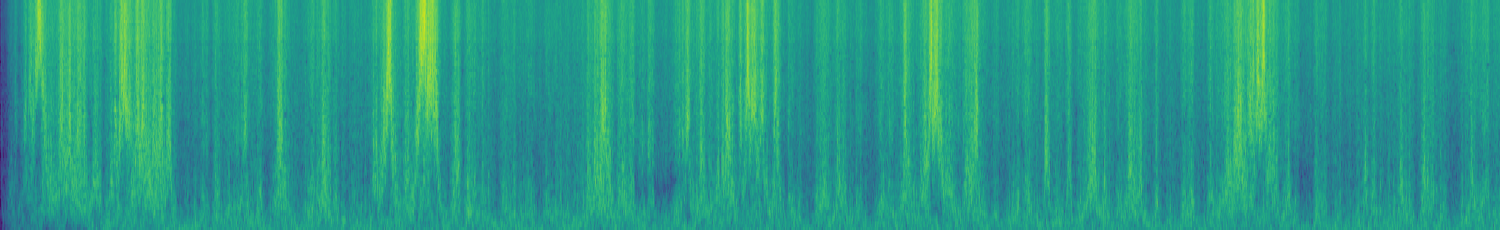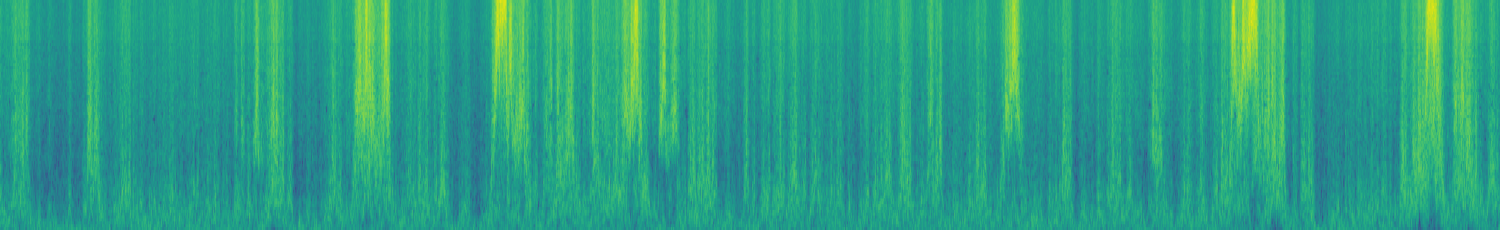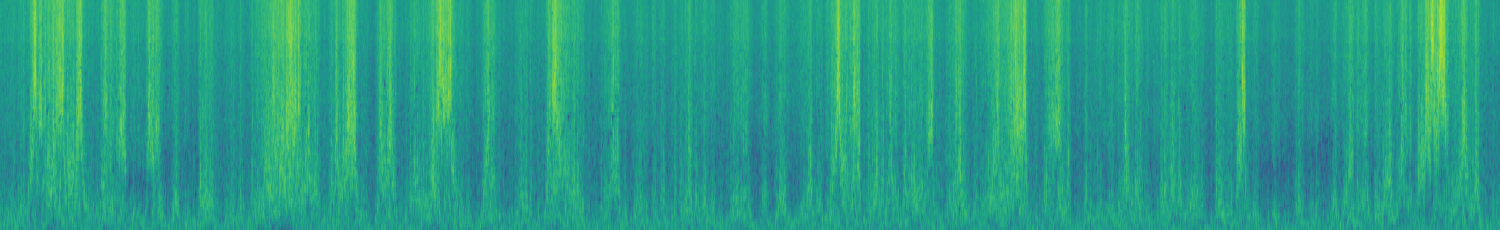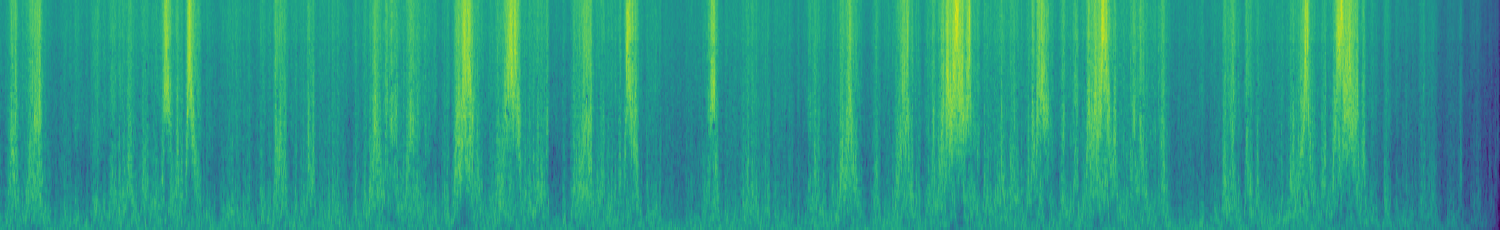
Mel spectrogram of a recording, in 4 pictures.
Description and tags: This sample is part of the “Wind” sample pack. Created using Reaktor from Native Instruments. High frequencies and quite speedy and short whipping sounds.
ambient, drone, reaktor, soundscape, wind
